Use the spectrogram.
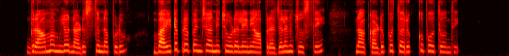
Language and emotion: Telugu, sad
